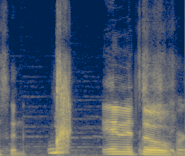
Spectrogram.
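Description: Short duck quacks, a couple of brief nasal calls, separated by louder stretches of voices talking over them.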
